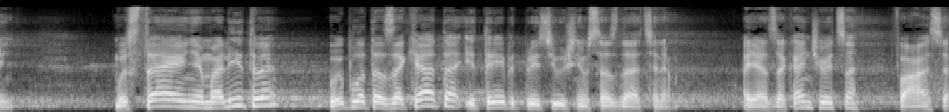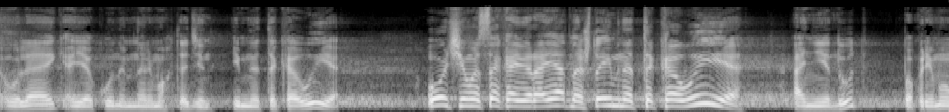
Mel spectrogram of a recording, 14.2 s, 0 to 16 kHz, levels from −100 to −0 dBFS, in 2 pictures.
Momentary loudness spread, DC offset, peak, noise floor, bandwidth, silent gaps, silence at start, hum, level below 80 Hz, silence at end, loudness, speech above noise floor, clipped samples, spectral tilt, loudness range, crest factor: 10 LU; under 0.1%; 0 dBFS; -38 dBFS; 12.5 kHz; none; 0 s; none; -66 dBFS; 0 s; -16 LUFS; 23 dB; under 0.1%; -4.5 dB/octave; 3 LU; 16 dB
